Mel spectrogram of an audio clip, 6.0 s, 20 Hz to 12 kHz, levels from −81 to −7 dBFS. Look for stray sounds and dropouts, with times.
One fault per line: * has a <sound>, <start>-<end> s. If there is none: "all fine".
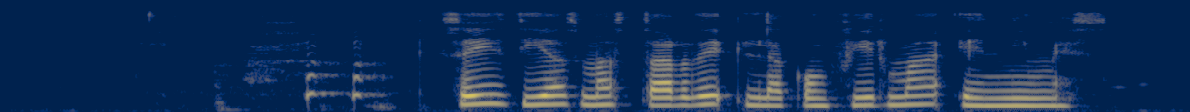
* has a laugh, 1.1-2.0 s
